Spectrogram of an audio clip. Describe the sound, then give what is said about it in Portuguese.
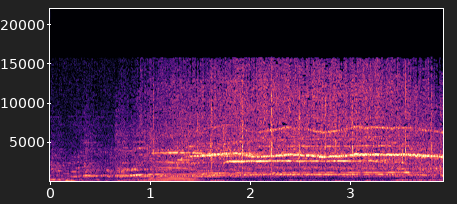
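A festival crowd of Palmeiras das Missões supporters, a good audience on the mezzanine, cheers and whoops continuously, with high shrill voices and whistles rising over a dense, steady roar of many people, loud throughout. “Vibração aqui da torcida de Palmeiras das Missões.”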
